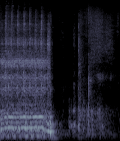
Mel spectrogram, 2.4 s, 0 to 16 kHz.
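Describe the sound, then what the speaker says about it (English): Sewing machine stitching a tote bag seam at 1/8 inch, a fast steady mechanical whir for about a second that stops abruptly, followed by faint handling clicks and rustles nearby. "now I'm going to sew 1/8 of an inch to close this"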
